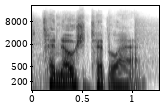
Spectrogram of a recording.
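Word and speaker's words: Tenochtitlan: It's Tanosh Teditlan. And Mayan cities are hard to pronounce too.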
